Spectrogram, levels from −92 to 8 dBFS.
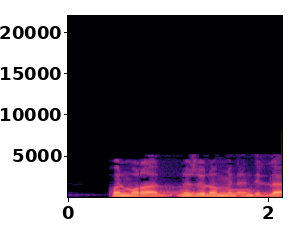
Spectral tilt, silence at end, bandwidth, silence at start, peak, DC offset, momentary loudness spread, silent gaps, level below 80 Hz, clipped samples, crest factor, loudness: -13.5 dB/octave; 0 s; 5.4 kHz; 0.45 s; -2 dBFS; under 0.1%; 4 LU; none; -64 dBFS; under 0.1%; 14 dB; -17 LUFS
